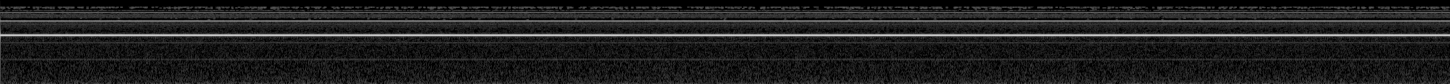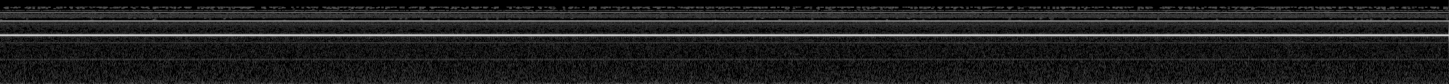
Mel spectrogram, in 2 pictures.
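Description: Steady high-pitched ringing tones without pause, a simulation of tinnitus.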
